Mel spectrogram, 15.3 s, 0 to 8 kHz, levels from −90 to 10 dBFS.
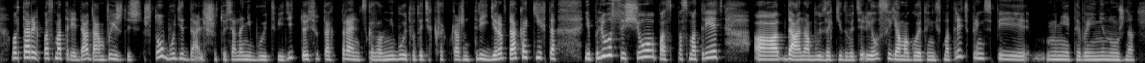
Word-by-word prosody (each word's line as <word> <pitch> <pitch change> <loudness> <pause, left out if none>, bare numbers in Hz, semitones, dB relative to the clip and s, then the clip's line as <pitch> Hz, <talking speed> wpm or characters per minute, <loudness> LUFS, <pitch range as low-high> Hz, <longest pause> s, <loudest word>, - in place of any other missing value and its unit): Во-вторых, 255 +1 +4
посмотреть, 230 -7 0
да, 195 +5 +2
там 170 -3 0
выждать, 165 -5 -4
что 290 +6 0
будет 225 - -2
дальше. 175 - -6
То - - -11
есть 160 - -6
она 175 0 -1
не 175 -1 0
будет 165 +1 -5
видеть, 250 +11 -5
то - - -1
есть 190 +2 -1
вот 205 - -12
так 180 -1 -3
правильно 190 -5 +1
ты 165 - -7
сказала, 165 -1 -3
не 180 +2 0
будет 195 0 -1
вот 180 - -6
этих, 175 -1 -4
как 185 +1 -11
скажем, 175 -1 -3
триггеров, 190 +5 +1
да, 220 +1 +9
каких-то. 265 -4 0 0.4
И 225 - +2
плюс 345 - +4
еще 260 +6 +2
пос 215 -3 -1
посмотреть, 225 +8 0 0.4
а, 180 0 +7
да, 180 -3 +6
она 170 0 +2
будет 170 0 -2
закидывать 170 -1 -3
рилсы. 200 +3 0
Я 185 -5 +2
могу 170 0 0
это 165 +1 -2
не 165 - -2
смотреть 180 - -5
в - - -50
принципе. 230 -5 -4
И 175 -3 -3 0.2
мне 180 -1 -1
этого 165 0 -5
и 170 0 0
не 170 +1 -1
нужно. 165 -2 -3
185 Hz, 210 wpm, -22 LUFS, 170-225 Hz, 0.4 s, да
